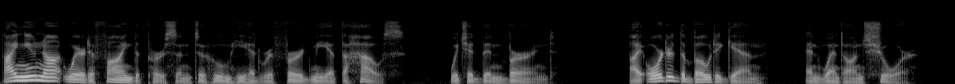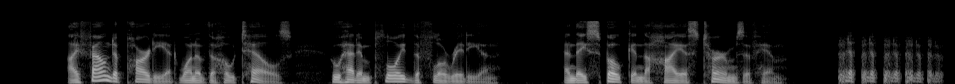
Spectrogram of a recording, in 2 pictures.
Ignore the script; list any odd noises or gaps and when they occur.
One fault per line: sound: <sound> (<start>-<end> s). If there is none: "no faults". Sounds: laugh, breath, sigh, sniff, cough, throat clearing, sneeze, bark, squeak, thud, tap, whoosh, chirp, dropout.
sound: laugh (17.9-19.0 s)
